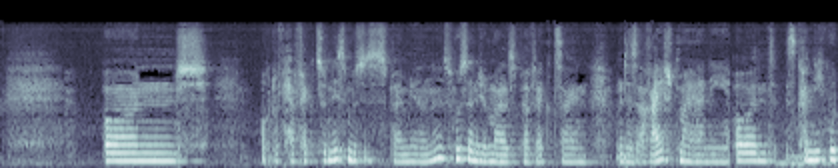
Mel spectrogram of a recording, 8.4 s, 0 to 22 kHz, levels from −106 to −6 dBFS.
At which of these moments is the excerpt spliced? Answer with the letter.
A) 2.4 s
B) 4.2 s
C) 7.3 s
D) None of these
C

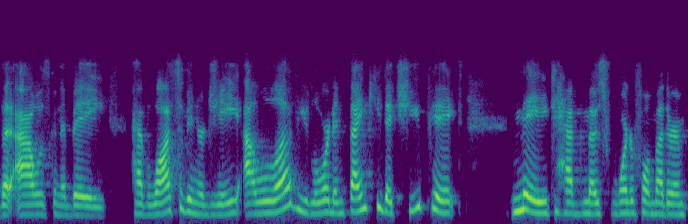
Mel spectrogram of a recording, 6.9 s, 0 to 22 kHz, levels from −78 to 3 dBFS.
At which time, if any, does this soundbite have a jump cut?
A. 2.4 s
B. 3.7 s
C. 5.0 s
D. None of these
A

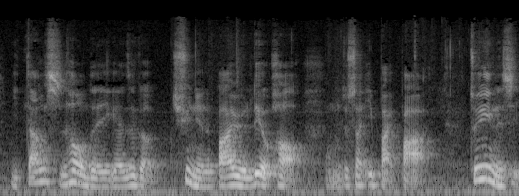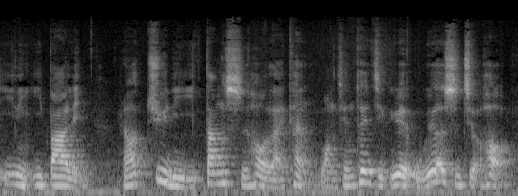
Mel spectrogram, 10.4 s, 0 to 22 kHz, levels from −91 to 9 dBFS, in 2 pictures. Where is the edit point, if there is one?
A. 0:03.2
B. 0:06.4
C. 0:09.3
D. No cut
A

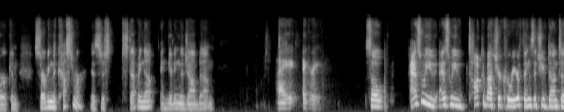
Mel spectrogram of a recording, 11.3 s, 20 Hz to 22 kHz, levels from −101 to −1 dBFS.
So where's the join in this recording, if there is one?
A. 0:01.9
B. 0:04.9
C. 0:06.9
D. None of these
D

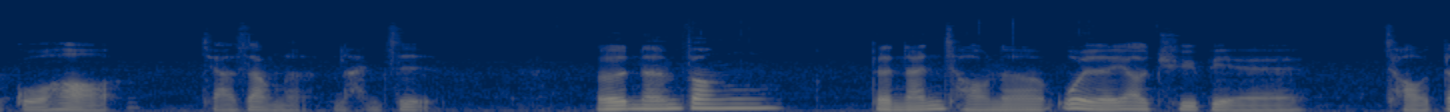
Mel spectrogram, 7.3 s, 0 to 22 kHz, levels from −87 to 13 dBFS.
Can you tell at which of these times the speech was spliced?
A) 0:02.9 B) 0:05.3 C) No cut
A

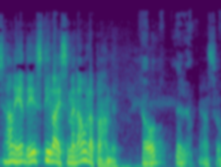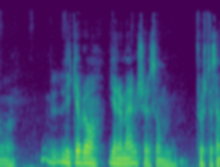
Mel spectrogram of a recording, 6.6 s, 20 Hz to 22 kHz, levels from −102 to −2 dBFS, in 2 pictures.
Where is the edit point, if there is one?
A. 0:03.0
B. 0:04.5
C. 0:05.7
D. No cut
D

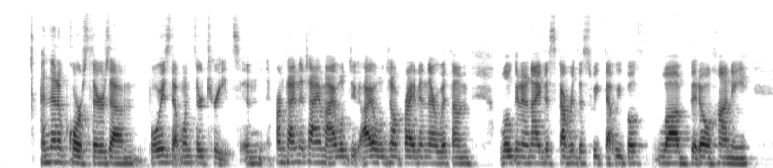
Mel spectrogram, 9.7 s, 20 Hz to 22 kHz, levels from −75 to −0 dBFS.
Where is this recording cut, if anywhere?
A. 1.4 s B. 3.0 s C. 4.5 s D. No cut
A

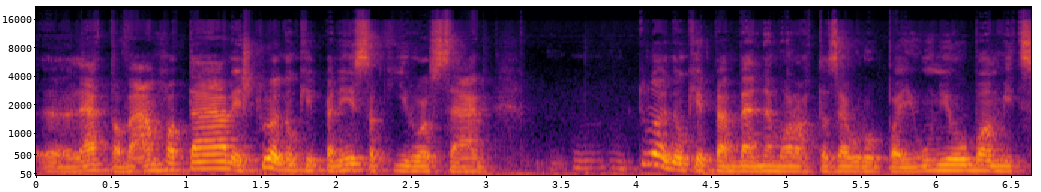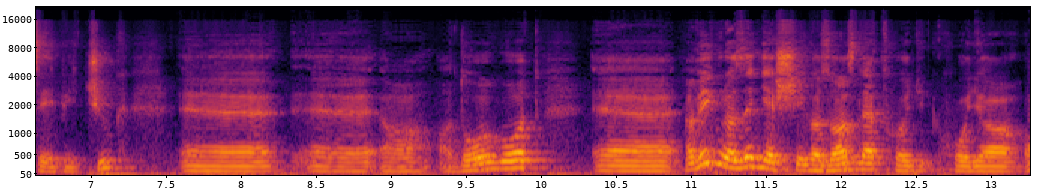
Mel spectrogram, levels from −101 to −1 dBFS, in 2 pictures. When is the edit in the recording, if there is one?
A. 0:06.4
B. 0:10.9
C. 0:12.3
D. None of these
B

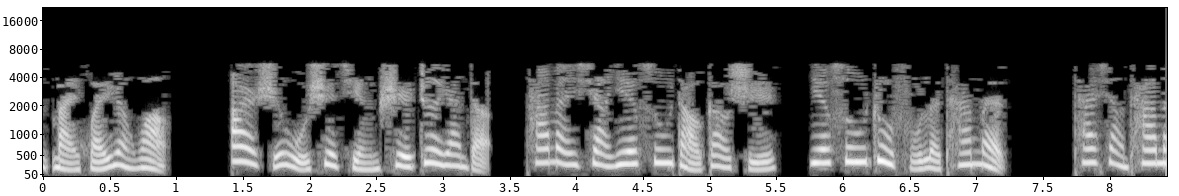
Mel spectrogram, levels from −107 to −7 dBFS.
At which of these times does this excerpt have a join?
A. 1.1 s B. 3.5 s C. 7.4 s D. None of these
D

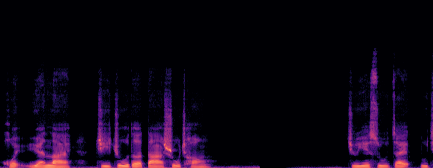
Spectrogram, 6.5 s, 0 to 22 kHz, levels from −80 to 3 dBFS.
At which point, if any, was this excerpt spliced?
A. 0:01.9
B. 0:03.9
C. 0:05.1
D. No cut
C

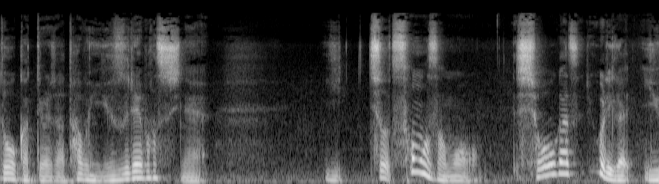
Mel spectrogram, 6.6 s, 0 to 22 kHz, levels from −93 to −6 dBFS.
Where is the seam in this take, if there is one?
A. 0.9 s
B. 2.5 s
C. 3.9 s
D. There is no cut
C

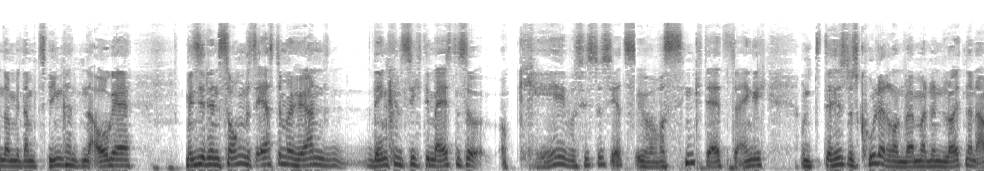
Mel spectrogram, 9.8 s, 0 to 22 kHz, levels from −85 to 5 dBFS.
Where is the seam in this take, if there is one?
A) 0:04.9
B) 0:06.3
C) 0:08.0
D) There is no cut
B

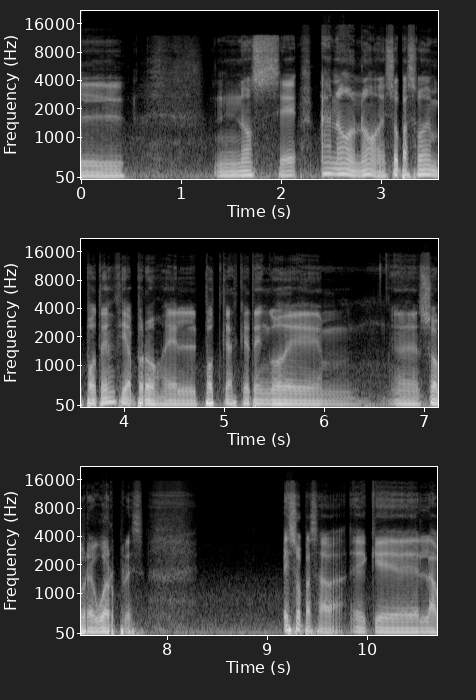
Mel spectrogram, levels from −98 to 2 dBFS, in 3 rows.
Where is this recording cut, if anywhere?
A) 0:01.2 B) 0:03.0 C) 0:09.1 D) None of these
D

